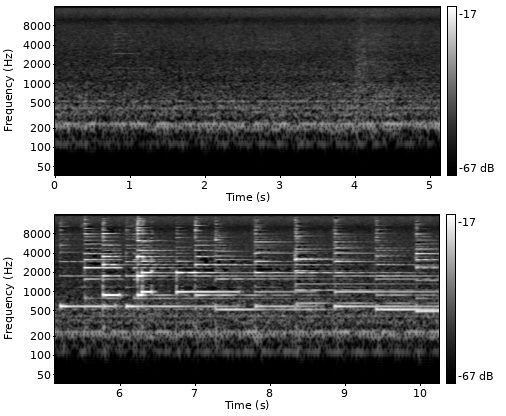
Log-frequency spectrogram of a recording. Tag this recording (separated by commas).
Pizzicato, Zither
